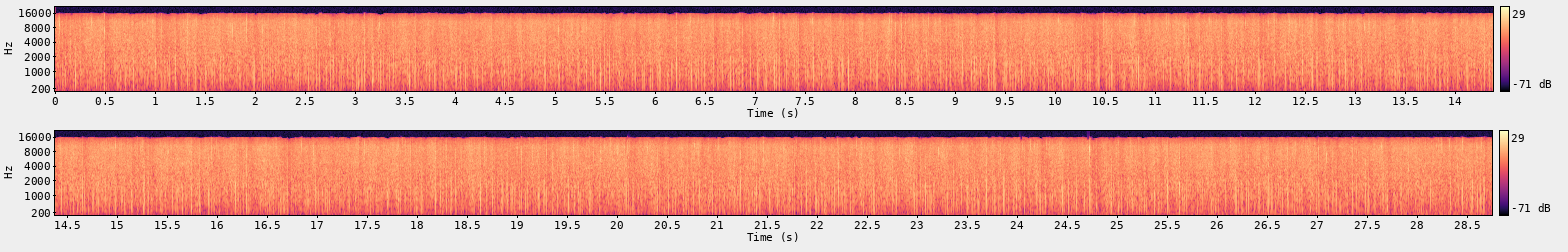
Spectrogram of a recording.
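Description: Steady rain falling on the leaves of the tree canopy: a dense, even patter of drops that does not let up.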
